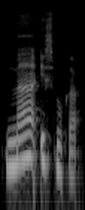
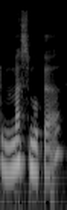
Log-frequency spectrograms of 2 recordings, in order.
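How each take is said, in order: First: The two words are said separately. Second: The two words run together as one. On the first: The speaker calls it wrong. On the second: The speaker calls it right.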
